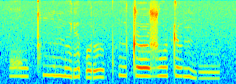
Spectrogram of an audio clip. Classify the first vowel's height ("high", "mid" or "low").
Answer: high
